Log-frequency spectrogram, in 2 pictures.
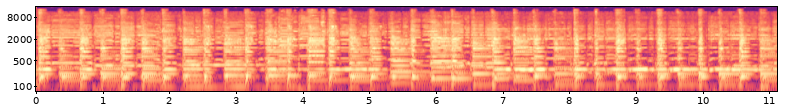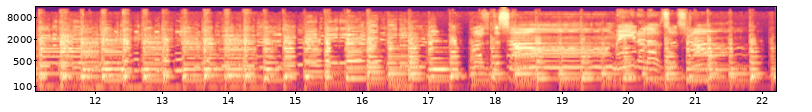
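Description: Fiddle and acoustic guitar playing an instrumental break in a honky-tonk country song: the fiddle carries the melody in long bowed notes while the guitar strums a steady rhythm, with the fiddle climbing to higher notes near the end.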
